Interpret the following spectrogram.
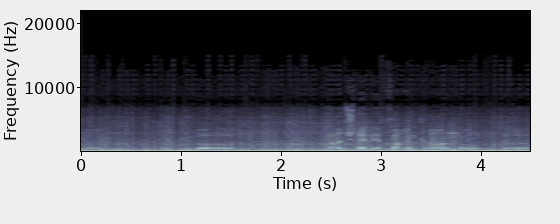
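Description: Steady low rumble of a car's engine and tyres at road speed, heard inside the cabin, with a man's voice talking over it for much of the time.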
